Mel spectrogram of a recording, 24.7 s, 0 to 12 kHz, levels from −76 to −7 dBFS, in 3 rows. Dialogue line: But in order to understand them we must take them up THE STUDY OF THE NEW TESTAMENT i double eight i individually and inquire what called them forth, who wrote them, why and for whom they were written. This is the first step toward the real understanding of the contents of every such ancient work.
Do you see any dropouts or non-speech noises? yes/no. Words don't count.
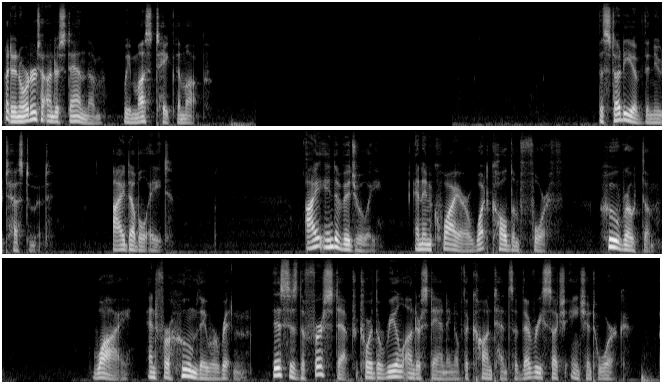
no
